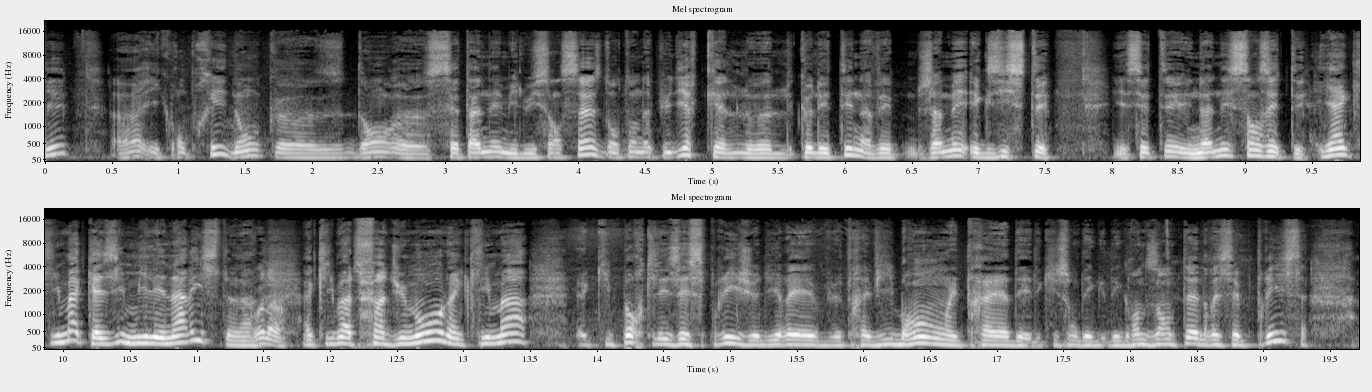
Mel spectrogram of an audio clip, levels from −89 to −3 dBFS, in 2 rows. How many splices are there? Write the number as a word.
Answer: zero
